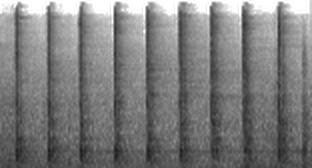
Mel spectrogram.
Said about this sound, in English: sometimes you might need a metal hammer for the striking the head of these bolts to get them to drive in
